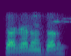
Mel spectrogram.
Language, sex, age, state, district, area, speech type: Urdu, male, 18-30, Uttar Pradesh, Gautam Buddha Nagar, rural, conversation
